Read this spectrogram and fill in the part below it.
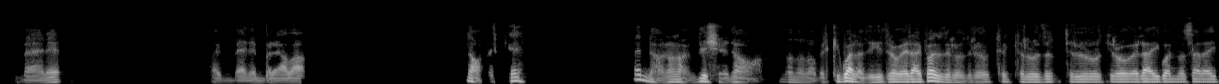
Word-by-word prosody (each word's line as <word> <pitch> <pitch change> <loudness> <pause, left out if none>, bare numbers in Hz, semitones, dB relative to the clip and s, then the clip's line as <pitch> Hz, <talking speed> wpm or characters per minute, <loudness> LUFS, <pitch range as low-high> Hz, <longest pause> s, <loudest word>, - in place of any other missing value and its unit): Bene. 100 +4 -6 1.5
Fai 95 - -12
bene, 95 +1 -8
brava. 95 +2 -4 1.6
No, - - +1
perché? 160 -5 -3 1.1
Eh 225 - +2
no, 125 - -3
no, 115 +3 -2
no 115 -2 -1
invece 100 0 0
no, 100 -4 -7
no, 115 -1 -12
no, 105 -2 -9
no, 100 -2 -10
perché, 105 +6 -5
guarda, 140 -9 +8
ti 100 - -7
ritroverai 125 +2 +4
poi 160 -2 +7
te 115 - 0
lo 110 -1 -3
te 105 - -9
lo 110 +2 -4
te 120 +1 -8
te 120 - -6
lo 120 0 +1 0.2
te 125 - -7
lo 120 0 0
troverai 125 +1 +3
quando 125 -1 0
sarai 125 0 -1
115 Hz, 160 wpm, -25 LUFS, 100-125 Hz, 1.6 s, guarda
